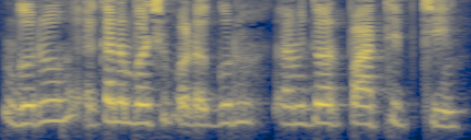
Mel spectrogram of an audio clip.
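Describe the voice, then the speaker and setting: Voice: very high-pitched, level tone, very fast, vocal fry. A performer voicing an eager, fawning young village boy who trails after his boss in a comic cartoon. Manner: deferential, chatty, fawning.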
